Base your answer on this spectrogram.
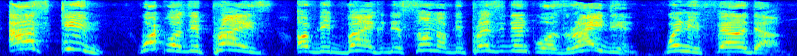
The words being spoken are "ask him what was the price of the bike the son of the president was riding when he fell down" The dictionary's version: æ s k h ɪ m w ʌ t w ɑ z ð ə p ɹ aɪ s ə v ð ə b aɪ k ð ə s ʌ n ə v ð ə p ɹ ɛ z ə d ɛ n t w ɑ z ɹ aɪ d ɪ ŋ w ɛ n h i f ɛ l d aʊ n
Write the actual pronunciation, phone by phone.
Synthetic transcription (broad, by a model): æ s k h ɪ m w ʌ t w ɑ z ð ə p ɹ aɪ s ə v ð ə b aɪ k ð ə s ʌ n ə v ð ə p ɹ ɛ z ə d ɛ n t w ɑ z ɹ aɪ d ɪ ŋ w ɛ n h i f ɛ l d aʊ n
